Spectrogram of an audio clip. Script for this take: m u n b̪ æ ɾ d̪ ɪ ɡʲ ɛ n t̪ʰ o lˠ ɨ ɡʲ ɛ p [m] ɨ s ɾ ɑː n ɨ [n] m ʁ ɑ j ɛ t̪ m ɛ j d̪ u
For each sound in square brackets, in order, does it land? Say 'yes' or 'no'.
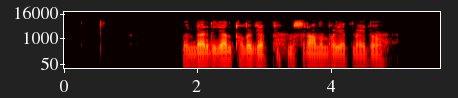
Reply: yes, no

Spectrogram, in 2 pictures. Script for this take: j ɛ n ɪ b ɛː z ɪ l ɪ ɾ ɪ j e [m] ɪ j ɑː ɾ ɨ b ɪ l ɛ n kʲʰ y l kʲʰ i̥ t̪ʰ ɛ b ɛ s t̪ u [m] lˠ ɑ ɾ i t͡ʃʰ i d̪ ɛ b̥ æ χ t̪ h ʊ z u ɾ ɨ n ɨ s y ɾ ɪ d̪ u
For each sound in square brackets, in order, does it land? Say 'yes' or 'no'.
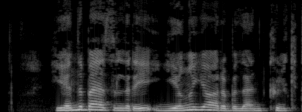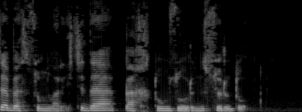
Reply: no, yes

